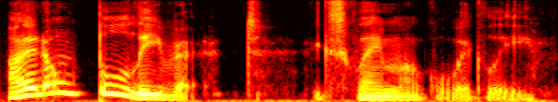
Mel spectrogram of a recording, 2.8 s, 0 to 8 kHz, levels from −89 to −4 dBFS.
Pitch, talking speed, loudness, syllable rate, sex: 155 Hz, 150 wpm, -18 LUFS, 6.0 syllables/s, male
